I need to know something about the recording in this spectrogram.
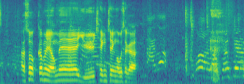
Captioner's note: speaks in foreign language; fisherman speaks in foreign language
